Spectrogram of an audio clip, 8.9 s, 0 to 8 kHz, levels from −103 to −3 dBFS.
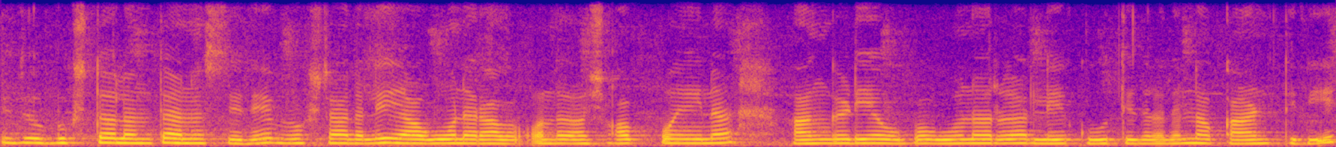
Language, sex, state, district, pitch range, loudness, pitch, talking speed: Kannada, female, Karnataka, Raichur, 210-230 Hz, -15 LUFS, 220 Hz, 115 wpm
